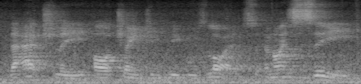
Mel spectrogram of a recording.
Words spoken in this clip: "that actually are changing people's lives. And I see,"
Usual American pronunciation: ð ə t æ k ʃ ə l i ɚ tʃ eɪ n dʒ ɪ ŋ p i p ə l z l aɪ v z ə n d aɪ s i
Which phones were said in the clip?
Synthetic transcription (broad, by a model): ð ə t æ k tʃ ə l i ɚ tʃ eɪ n dʒ ɪ ŋ p i p ə l z l aɪ v z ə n aɪ s i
